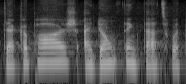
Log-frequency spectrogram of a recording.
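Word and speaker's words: découpage: I don't think this is, I think it's pronounced decoupage.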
